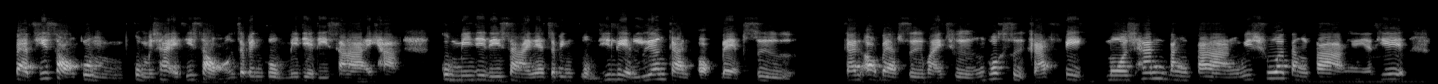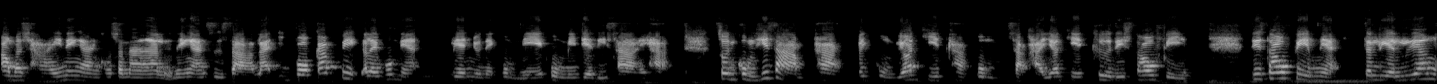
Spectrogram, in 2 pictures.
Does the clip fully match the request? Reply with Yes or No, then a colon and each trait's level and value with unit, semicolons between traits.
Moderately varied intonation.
No: wide, 6.4 semitones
